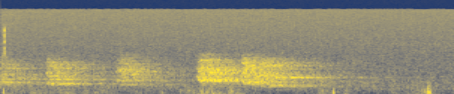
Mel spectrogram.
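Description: Estonian hound baying while running a hare's trail, in three drawn-out bouts of voice, the last and longest starting about two and a half seconds in. A short knock near the end.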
